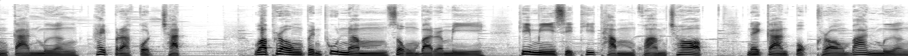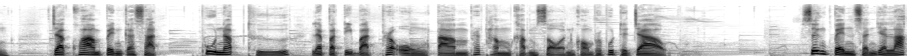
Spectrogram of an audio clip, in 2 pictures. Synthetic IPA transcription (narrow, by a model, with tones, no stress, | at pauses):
a˧ŋkaː˧nmɯ˧əŋha˥˩jpɾaː˧ko˨˩t̪̚t͡ɕʰa˦˥t̪̚ | waː˥˩pʰɾa˦˥ʔo˧ŋpe˧npʰuː˥˩na˧mso˧ŋbaː˧ɾa˧miː˧ | t̪ʰiː˥˩miː˧si˨˩t̪ʰːi˦˥t̪ʰa˧mkʰwaː˧mt͡ɕʰɔː˥˩p̚ | na˧jkaː˧npo˨˩kʰːɾɔː˧ŋbaː˥˩nmɯ˧əŋ | t͡ɕaː˨˩kʰwaː˧mpe˧nka˧sa̰˨˩t̪̚ | pʰuː˥˩na˦˥p̚t̪ʰɯː˩˦lɛ˦˥pa˨˩t̪i˧˦ba̰˨˩t̪̚pʰɾa˦˥ʔo˧ŋt̪aː˧mpʰɾa˦˥t̪ʰa˧mkʰa˧msɔ̰ː˩˦nkʰɔː˩˦ŋpʰɾa˦˥pʰu˦˥t̪ʰːa˧t͡ɕaː˥˩w | sɯ˥˩ŋpe˧nsa˩˦njaː˧la˦˥k̚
